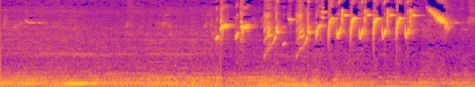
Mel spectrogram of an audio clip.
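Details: Low rumbling background for two seconds, then a goldfinch breaks into quick, bright twittering with slurred notes and a short rapid trill.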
